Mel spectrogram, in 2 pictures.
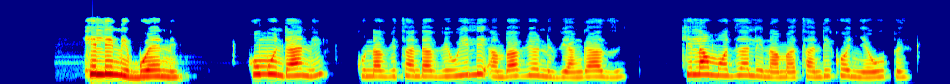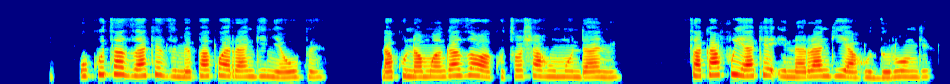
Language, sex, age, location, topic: Swahili, female, 25-35, Nairobi, education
